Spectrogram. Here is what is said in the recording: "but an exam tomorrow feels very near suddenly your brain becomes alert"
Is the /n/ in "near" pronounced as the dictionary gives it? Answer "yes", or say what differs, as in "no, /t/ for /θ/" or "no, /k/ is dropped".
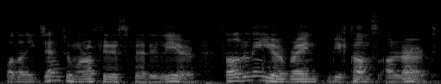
no, /l/ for /n/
